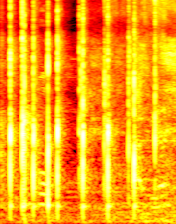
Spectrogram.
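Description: A small, brief round of applause for the video engineer: about ten sharp claps in an uneven rhythm over under two seconds, growing a little softer toward the end.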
